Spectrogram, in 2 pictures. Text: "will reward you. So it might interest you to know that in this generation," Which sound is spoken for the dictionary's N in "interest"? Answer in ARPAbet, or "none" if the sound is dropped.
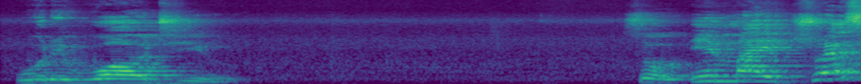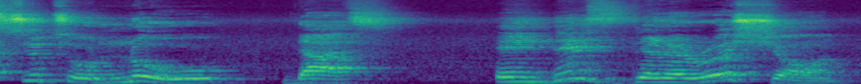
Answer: none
